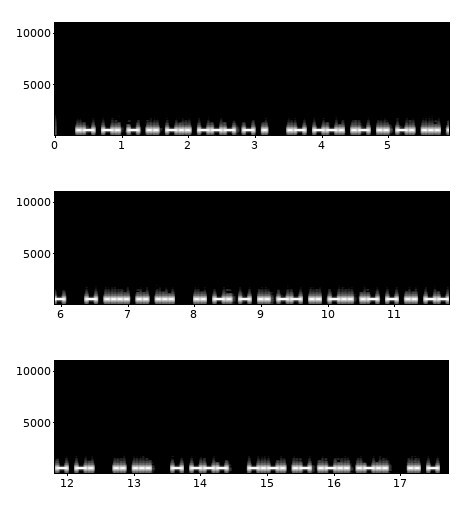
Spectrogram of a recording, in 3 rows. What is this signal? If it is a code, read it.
Morse code, heard as a keyed tone, about 25 wpm, 600 Hz. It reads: ANTIDOTE AGAINST THIS INTIMIDATION IS TO CALL IT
